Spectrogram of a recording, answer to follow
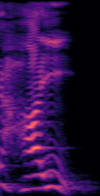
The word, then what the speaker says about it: high: हाई, हाई के नहीं पढ़ेंगे, हाई।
